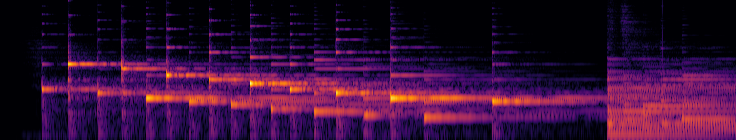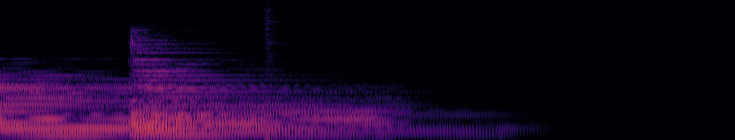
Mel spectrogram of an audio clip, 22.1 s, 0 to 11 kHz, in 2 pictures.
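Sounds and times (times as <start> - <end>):
piano: 0.2 - 19.7
guitar: 9.1 - 18.4.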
